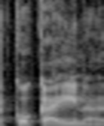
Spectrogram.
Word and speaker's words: cocina: heard that before yeah kocina is how you say it in Spanish so when I took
